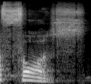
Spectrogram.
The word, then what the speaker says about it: Voss: Há uma curiosidade diz que, muito possivelmente, o nome original, o sobrenome, era Voss, com V, cuja pronúncia em alemão seria Foss.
